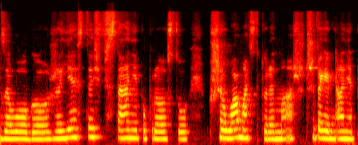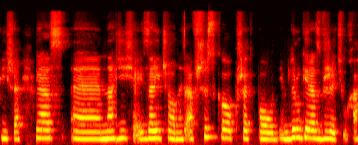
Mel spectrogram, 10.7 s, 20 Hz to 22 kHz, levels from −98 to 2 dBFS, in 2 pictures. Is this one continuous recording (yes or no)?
no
